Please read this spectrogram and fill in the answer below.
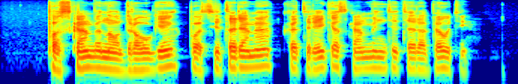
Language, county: Lithuanian, Kaunas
